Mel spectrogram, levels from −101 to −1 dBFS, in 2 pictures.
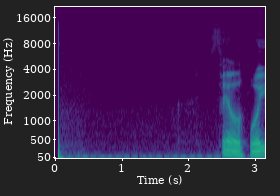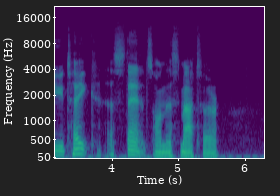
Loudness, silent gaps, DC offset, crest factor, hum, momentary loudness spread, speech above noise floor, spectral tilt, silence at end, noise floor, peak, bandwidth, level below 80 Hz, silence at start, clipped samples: -44 LUFS; none; under 0.1%; 24 dB; none; 12 LU; 28 dB; -7 dB/octave; 0.15 s; -71 dBFS; -22 dBFS; 13 kHz; -62 dBFS; 0.05 s; under 0.1%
